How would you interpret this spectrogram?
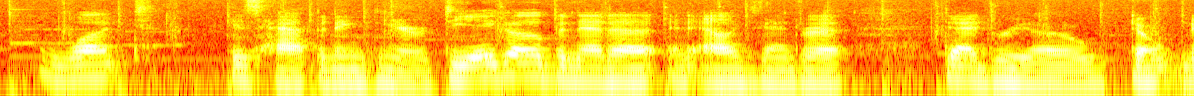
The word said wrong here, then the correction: Daddario: know what, I'm sure I'm saying her name wrong, sorry, fans of Daddario? Alexandra Daddario. Let's go with that. There's a double D.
